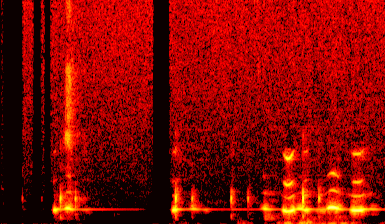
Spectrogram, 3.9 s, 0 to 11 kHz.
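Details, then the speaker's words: AlgoForce E1500 metal detector with 11-inch Commander mono coil, gain raised from a smooth 22 to 28: steady high threshold tone breaking into erratic warbling blips with no target; chatter from excessive gain, frequency scan next. "that's on 28 it's getting chattery you can hear that"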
